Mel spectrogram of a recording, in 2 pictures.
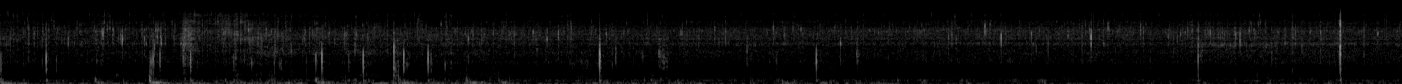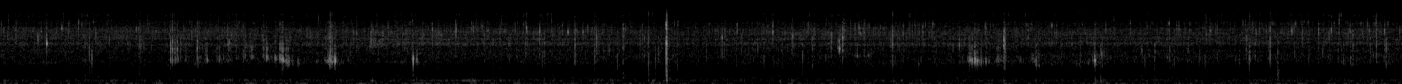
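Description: Peppers and shallots frying in olive oil in a small pan over a campfire, stirred with a wooden spatula: a steady sizzle with frequent sharp crackling pops.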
